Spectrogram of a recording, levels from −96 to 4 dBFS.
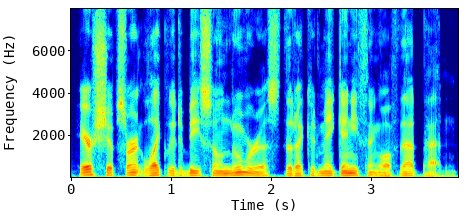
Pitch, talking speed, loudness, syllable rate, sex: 95 Hz, 230 wpm, -21 LUFS, 6.5 syllables/s, male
